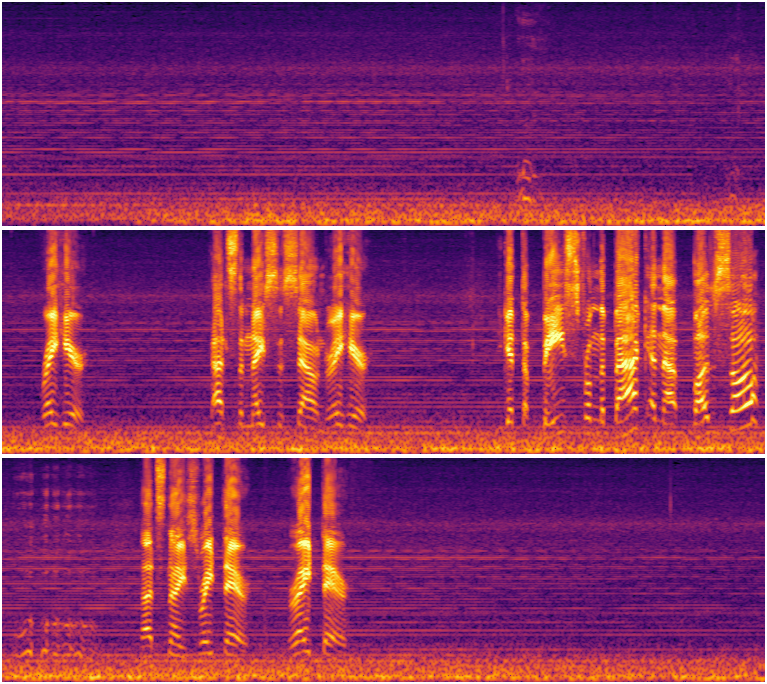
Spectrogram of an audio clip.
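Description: A steady low aircraft engine drone hums throughout.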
